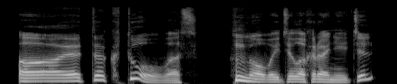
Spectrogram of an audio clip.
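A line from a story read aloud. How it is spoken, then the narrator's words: Mocking. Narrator (Russian): Его голос прозвучал насмешливо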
